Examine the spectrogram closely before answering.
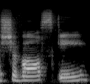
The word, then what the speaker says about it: Przewalski: rise to the Arabians and the Tarpeian the Przewalski's that's actually how you pronounce that limit which is in Siberia and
